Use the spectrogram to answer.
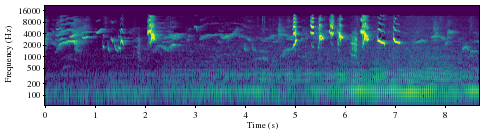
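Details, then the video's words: Oriental magpie-robin singing in the morning, agitated, tail spread: scattered quieter whistles early, then a dense quickening string of loud sharp rising notes, with a low steady hum behind. "Pancingan Kacer Bikin Emosi Agar Kacer Gacor ! Buka Ekor Ngobra - Suara Murai Cacing"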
